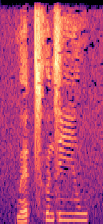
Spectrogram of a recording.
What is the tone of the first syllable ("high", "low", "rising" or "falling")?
rising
